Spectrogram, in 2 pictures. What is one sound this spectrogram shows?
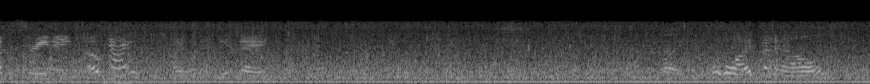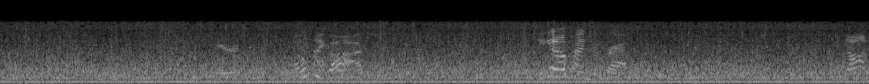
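Water bubbles and churns steadily in a hot tub.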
